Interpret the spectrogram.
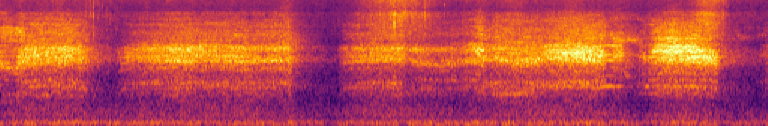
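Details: Wild cockatoos calling in winter while cherry tomatoes are picked: long, grating screeches follow one another almost without pause, some louder and harsher near the end, over a constant low background rumble.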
